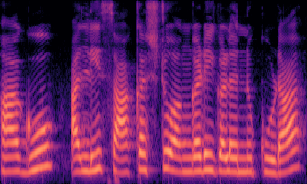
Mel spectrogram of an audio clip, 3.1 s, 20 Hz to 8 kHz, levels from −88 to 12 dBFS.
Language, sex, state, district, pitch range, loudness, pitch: Kannada, female, Karnataka, Bangalore, 225-265 Hz, -14 LUFS, 235 Hz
